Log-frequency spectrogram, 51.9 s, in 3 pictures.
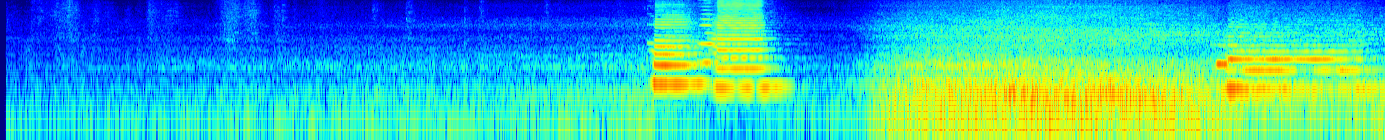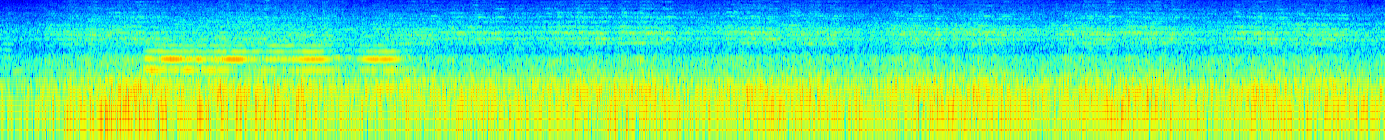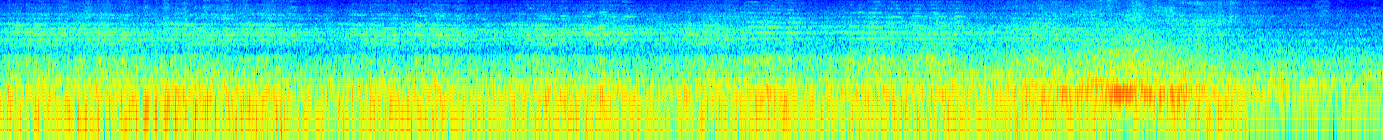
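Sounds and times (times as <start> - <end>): train coaches rumbling past: 0.1 - 51.9
locomotive horn blasts: 8.1 - 10.1, 15.2 - 17.5, 19.1 - 22.6.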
